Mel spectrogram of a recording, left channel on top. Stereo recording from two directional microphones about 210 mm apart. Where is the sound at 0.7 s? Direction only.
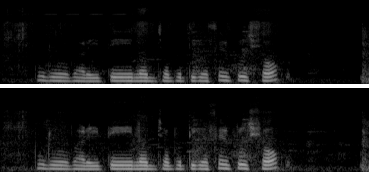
5° right (ahead or behind).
